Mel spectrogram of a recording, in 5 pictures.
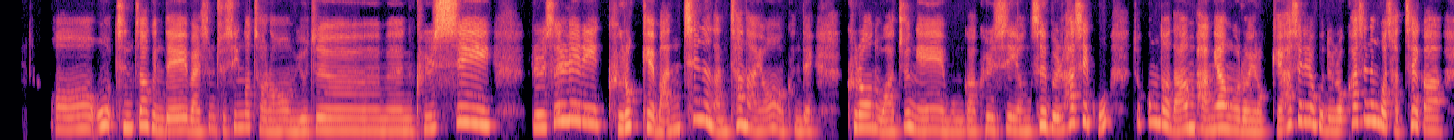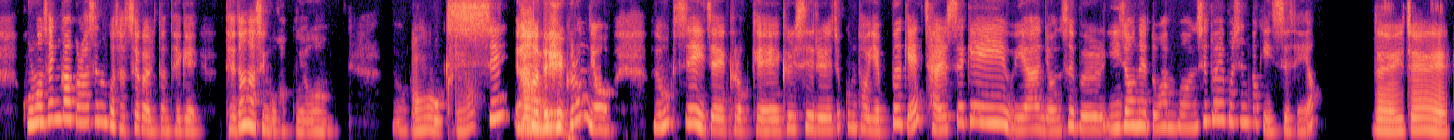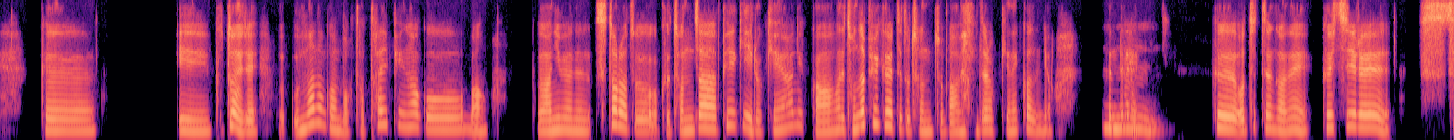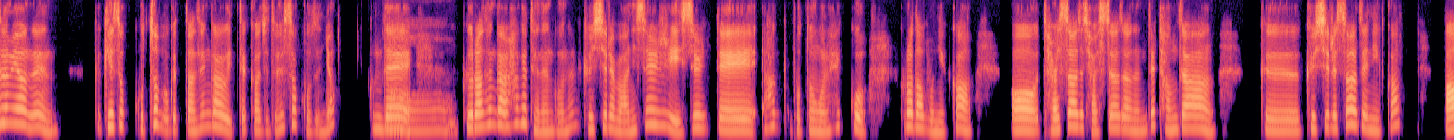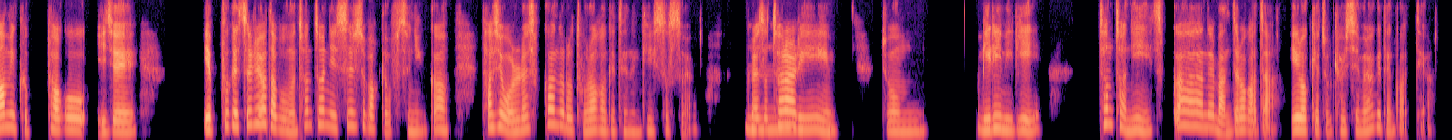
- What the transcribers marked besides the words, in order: tapping; laughing while speaking: "아"; laughing while speaking: "안"; other background noise
- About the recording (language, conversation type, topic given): Korean, advice, 습관을 오래 유지하는 데 도움이 되는 나에게 맞는 간단한 보상은 무엇일까요?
